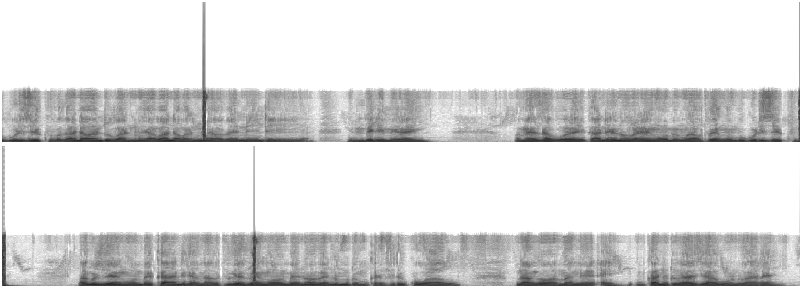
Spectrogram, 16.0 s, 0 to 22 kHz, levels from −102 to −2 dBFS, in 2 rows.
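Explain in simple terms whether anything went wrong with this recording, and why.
An uninitialised buffer is heard three times: at 2.02 to 2.04 seconds, 7.98 to 8.02 seconds, and 10.50 to 10.52 seconds. Each is a sudden, loud crack or burst of digital noise. The playback system sent out a block of memory before any sound had been written into it, so leftover data was played as audio. The second burst lasts twice as long as the others, which fits a 40 ms block instead of 20 ms.

Throughout the speech there is a grainy, rough quality, and the sound is dull because nothing above 8.2 kHz is present. The likely cause is heavy Opus compression, where the encoder had too few bits. It fills the missing detail with noise or copies of lower bands, which turns clean sound rough and grainy, and it drops the highest frequencies entirely.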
